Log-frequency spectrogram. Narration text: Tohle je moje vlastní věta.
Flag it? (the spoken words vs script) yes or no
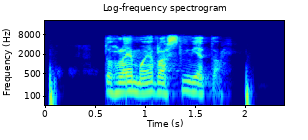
no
